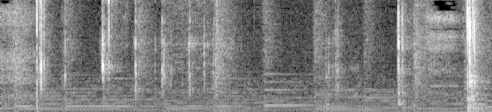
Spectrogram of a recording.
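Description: Scissors snipping a plastic drinking straw: two short sharp clicks in the first half second, over soft background music with held tones.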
